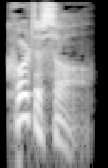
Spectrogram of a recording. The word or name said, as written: cortisol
